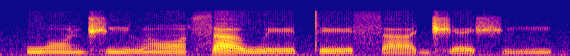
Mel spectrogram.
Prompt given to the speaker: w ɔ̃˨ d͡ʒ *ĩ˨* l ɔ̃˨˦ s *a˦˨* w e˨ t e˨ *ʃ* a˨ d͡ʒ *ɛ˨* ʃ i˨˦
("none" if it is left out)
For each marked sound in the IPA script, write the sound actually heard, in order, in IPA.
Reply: i˨, a˦˨, s, ɛ˨

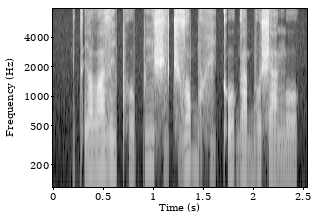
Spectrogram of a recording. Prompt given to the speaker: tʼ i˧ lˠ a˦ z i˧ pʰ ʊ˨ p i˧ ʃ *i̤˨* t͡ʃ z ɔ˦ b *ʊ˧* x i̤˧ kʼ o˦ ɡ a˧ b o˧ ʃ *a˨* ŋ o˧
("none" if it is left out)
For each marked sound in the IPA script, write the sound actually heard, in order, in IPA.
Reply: i̤˨, ʊ˧, a˨

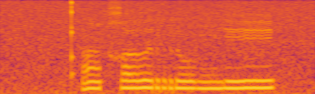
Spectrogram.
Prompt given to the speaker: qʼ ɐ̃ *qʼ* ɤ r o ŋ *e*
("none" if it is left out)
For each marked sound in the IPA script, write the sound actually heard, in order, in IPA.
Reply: χ, e

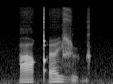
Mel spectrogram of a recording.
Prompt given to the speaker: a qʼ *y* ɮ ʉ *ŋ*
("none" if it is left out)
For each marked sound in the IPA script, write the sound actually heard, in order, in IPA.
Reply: i, ɡ

